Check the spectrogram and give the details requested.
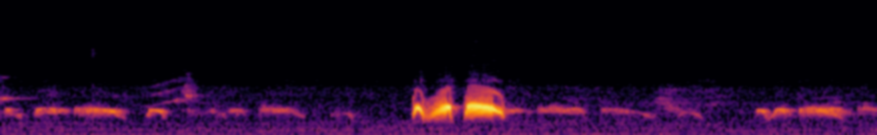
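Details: Decoy spotted dove with a field-style voice, used for training freshly caught birds to coo: soft low murmuring notes, then one loud phrase of a stuttered opening and a long mellow coo, then more faint murmurs.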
